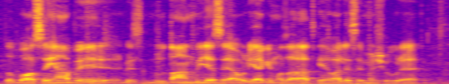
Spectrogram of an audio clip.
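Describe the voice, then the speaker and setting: A man's voice: mid-range voice, monotone, moderate pace, background noise. A middle-aged man with a southern Punjab Pakistani accent, telling his story conversationally as a guest in an interview. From Multan, South Punjab, Pakistan. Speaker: podcast guest, doctor and motorbike traveller.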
